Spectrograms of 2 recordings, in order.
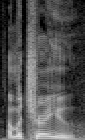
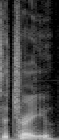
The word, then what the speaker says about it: Atreyu: I'm Atreyu. That's how you pronounce it. If you seen my name and was like, what the fuck? It's not ATR30U, it's Atreyu.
